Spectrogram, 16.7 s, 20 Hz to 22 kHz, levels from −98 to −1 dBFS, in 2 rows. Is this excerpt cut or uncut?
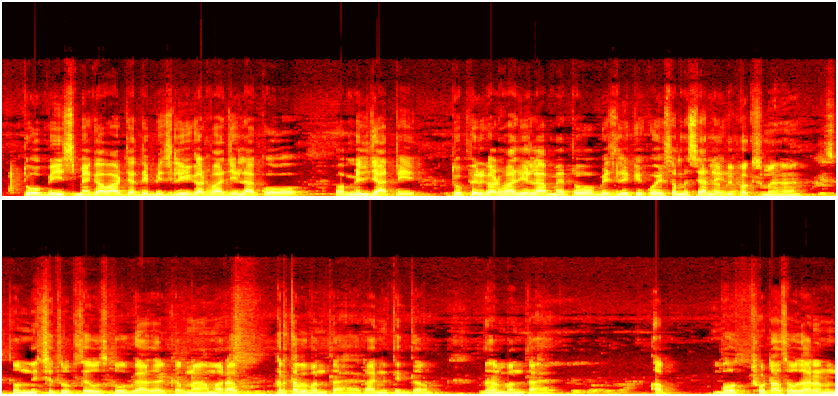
cut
